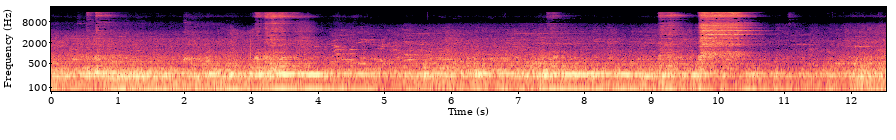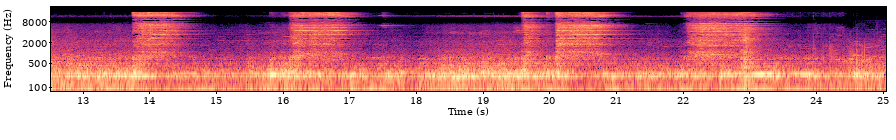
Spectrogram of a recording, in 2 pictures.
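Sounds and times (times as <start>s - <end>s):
train coaches rumbling: 0.0s - 25.0s
high wheel squealing: 13.7s - 14.9s, 15.9s - 23.5s.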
